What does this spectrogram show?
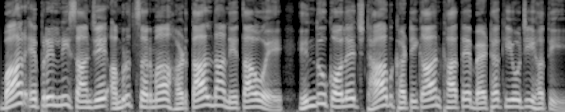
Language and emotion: Gujarati, neutral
